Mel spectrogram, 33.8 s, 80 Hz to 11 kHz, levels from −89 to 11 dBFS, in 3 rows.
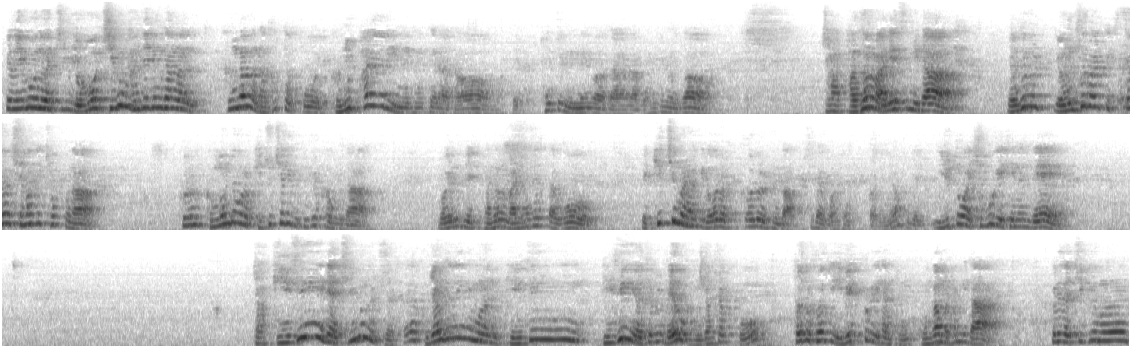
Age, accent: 30-49, native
